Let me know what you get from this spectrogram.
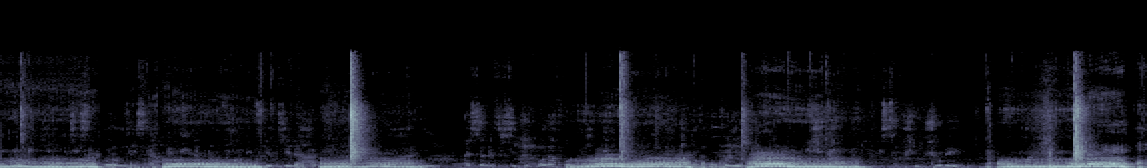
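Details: Four-year-old Jack Russell Terrier making drawn-out, moaning growl-like sounds, five bursts of about a second each separated by short pauses, with a few sharp clicks between them.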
